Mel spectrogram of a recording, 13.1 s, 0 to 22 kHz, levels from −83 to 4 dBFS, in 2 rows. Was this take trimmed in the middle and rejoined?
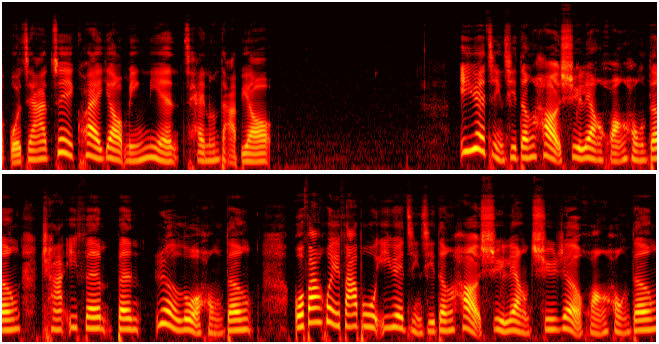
no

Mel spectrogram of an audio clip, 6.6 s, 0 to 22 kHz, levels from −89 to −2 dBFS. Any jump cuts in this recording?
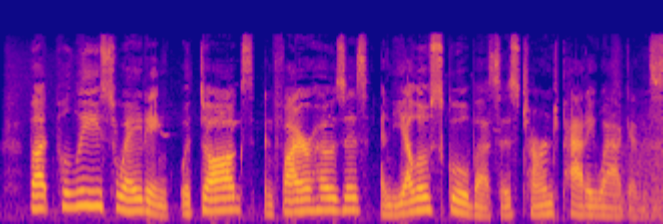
yes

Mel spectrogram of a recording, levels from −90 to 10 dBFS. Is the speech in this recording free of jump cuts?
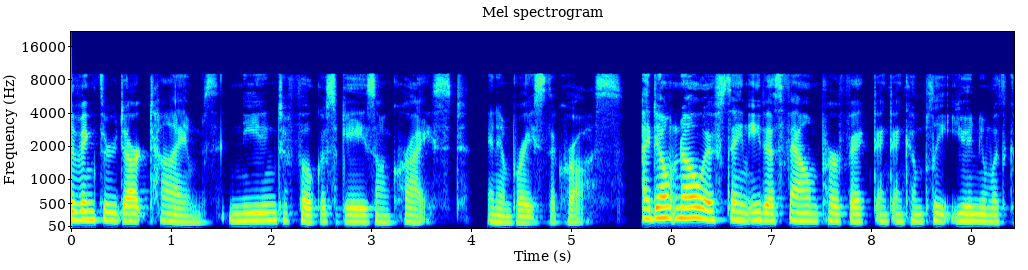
no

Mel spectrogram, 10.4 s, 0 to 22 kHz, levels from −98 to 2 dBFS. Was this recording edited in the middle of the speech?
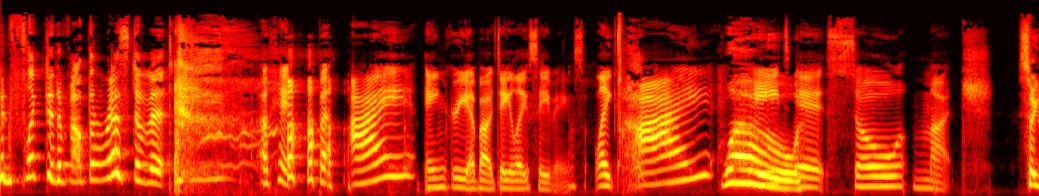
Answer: yes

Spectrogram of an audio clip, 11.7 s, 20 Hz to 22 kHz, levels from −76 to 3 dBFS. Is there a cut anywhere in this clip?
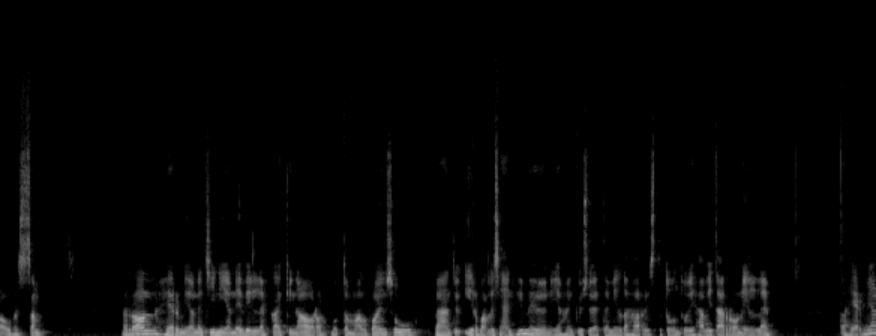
no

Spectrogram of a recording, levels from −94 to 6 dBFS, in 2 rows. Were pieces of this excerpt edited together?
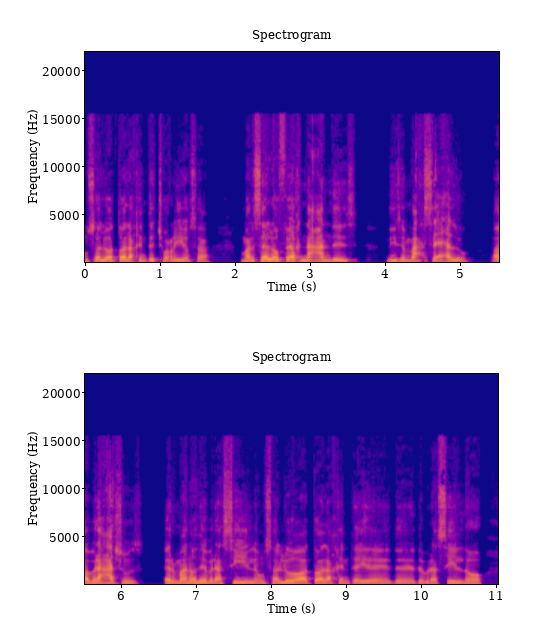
no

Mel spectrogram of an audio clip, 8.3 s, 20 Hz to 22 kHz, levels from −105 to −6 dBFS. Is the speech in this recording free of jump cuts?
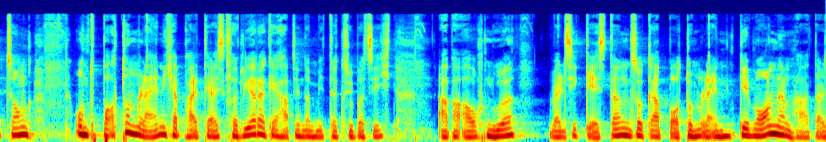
no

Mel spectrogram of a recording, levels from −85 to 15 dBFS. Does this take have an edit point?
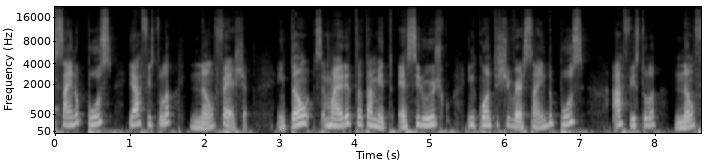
no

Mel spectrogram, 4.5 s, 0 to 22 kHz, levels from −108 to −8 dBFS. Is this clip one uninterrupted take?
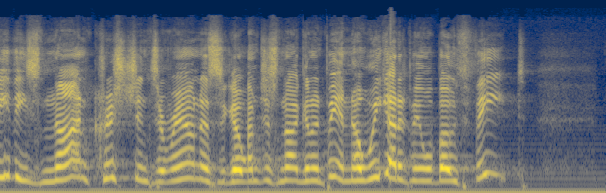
no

